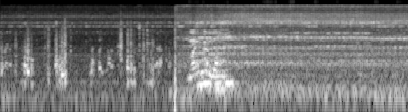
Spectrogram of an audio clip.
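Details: Package AC unit, worn blower bearing: after a sharp start, a steady rushing whir with a thin high whine and rough hiss; bearing needs replacing.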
